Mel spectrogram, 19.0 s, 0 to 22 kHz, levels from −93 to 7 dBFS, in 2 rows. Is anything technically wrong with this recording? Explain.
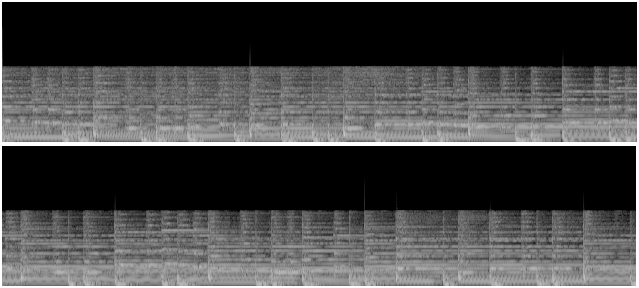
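No, nothing in this recording signals a technical problem, and the signal holds steady throughout.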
